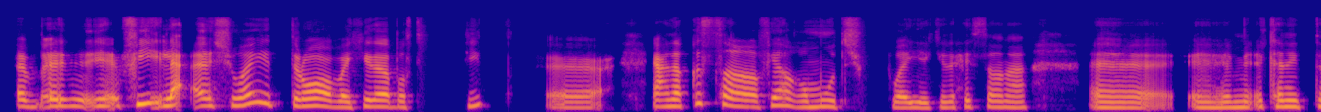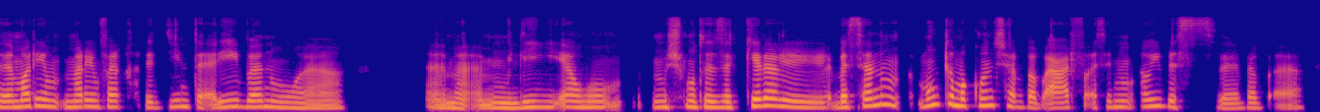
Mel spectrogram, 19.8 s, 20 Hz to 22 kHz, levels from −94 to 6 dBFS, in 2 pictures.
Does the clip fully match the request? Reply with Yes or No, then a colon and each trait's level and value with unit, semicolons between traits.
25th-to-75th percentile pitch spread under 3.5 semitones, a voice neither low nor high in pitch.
No: average, 3.1 semitones; high, 210 Hz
